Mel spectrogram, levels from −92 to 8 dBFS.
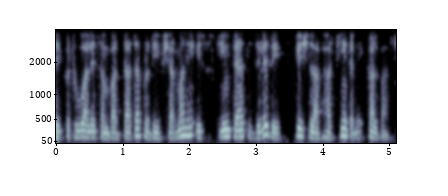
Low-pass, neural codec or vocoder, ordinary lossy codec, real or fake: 3.6 kHz; none; Opus, 32 kbps; real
